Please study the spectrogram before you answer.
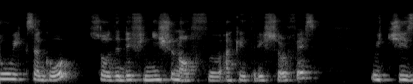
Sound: french

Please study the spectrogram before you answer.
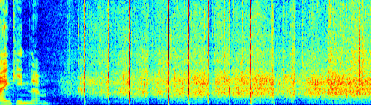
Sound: audience applauding

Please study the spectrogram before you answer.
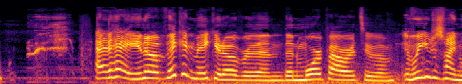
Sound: laughs

